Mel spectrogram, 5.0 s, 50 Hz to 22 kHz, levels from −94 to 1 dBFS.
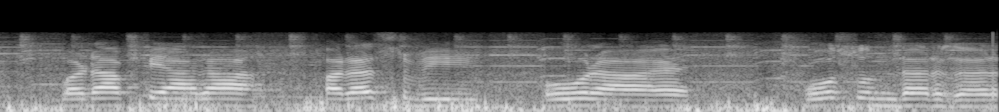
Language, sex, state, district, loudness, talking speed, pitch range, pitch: Hindi, female, Haryana, Rohtak, -15 LUFS, 120 wpm, 200-215 Hz, 210 Hz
